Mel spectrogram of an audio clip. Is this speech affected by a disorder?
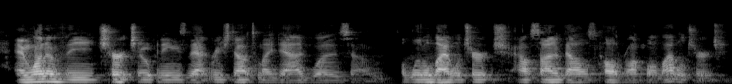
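Yes: cleft palate and cleft lip.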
